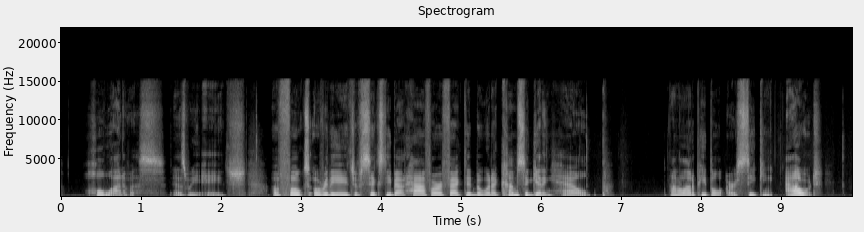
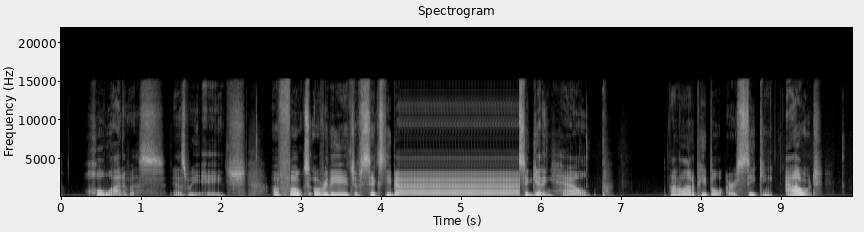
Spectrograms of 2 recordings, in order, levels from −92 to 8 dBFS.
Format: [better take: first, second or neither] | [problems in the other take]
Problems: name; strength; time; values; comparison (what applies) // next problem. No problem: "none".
first | audio freezing; at 4.5 s for 1.5 s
